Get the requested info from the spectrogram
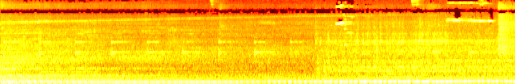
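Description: A SunRail diesel commuter train rumbles steadily away over the crossing while the grade-crossing warning bell dings about twice a second. The bell stops about six seconds in.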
